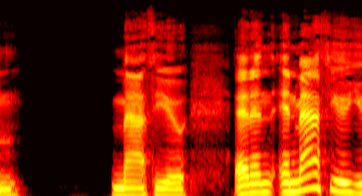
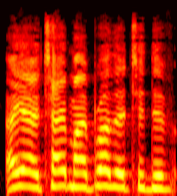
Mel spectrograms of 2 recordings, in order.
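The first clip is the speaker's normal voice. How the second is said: high, quick mock-British heckler; hammed-up British interruption; terrible British accent; 12 semitones higher, faster than usual. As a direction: pipe up in a badly faked British accent. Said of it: "that's a terrible British accent".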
